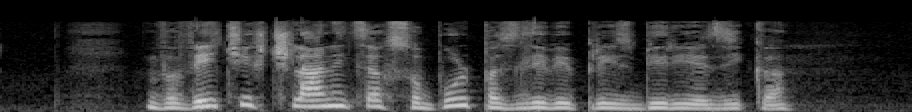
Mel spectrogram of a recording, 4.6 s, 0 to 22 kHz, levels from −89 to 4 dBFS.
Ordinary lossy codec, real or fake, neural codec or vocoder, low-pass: AAC, 32 kbps; real; none; 9.9 kHz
